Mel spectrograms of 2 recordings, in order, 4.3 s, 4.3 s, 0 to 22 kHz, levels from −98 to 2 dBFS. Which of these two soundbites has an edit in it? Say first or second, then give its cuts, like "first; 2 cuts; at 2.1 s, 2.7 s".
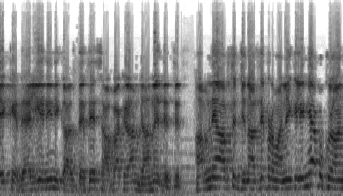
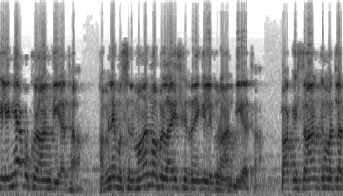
first; 1 cut; at 2.4 s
